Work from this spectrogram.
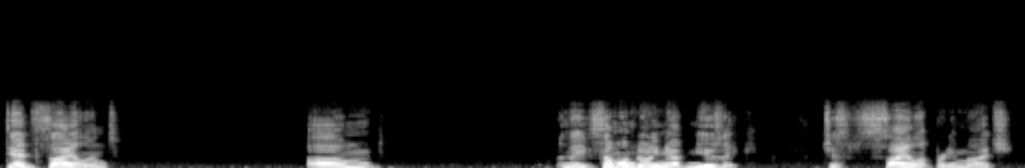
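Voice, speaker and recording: A man's voice: high-pitched, animated, measured pace, creaky, a little mellow, no room sound. A man hosting a casual live-stream chat, rambling and self-deprecating, often restarting his sentences. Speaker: host of a live chat show.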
